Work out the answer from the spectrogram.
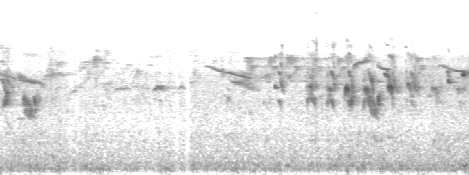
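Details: Morning birdsong at sunrise: soft high chirps and a drawn-out whistle at first, building to dense, rapid twittering and sharp chip notes from several birds near the end.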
